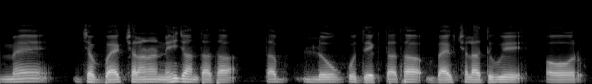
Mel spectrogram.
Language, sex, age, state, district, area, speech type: Urdu, male, 18-30, Delhi, East Delhi, urban, spontaneous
